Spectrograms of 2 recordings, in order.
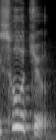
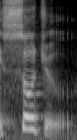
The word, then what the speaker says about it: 소주: It should be 소주. But people will say soju.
